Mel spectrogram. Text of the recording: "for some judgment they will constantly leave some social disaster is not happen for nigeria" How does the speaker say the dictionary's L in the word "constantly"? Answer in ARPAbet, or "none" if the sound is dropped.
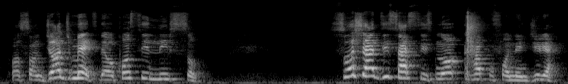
none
